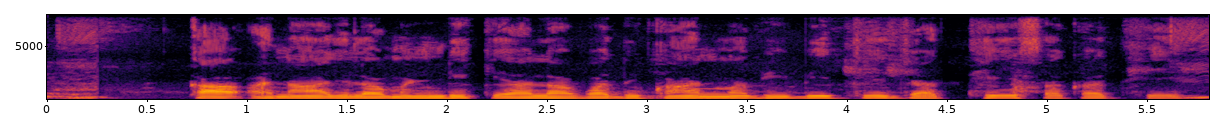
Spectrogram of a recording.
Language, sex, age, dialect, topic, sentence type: Chhattisgarhi, male, 18-24, Central, agriculture, question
